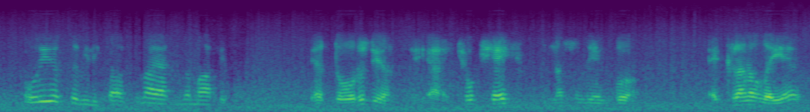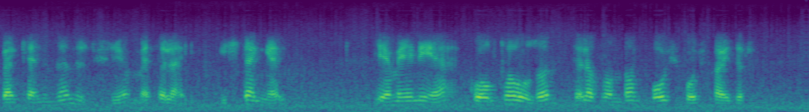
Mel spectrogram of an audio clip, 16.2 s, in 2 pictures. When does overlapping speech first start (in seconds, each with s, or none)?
none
